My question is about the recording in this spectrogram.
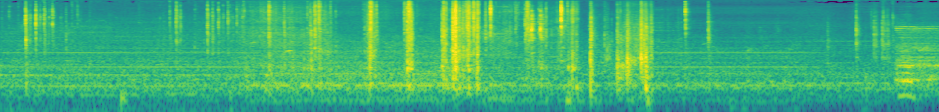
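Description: Plastic clicks and clacks of videotape-edit equipment being handled, keys on an edit controller and a tape cassette at a tape machine, coming thickest in the middle. A steady electrical hum of the equipment runs underneath.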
